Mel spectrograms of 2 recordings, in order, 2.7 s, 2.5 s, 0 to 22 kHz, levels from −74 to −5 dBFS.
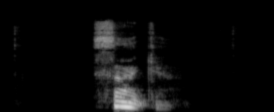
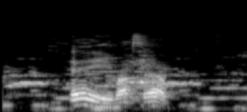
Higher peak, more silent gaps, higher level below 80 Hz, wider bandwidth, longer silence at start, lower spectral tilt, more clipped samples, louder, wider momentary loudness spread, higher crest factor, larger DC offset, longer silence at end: second, -10 dBFS vs -4 dBFS; neither; second, -68 dBFS vs -52 dBFS; first, 12 kHz vs 7.4 kHz; first, 0.95 s vs 0.05 s; second, -4.5 dB/octave vs -7 dB/octave; neither; second, -25 LUFS vs -18 LUFS; first, 20 LU vs 16 LU; about the same, 20 dB vs 16 dB; neither; first, 1.1 s vs 0 s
